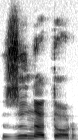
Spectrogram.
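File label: "зынатор", Komi, female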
